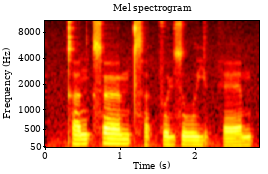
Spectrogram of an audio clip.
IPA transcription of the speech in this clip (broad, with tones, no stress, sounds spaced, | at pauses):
kʰ ɐ˨˧ ŋ t͡sʰ œː˧ m t͡sʰ ɐ˨ k̚ f ɵ˧ ɥ s uː˧ j ɪ˧ k̚ h ɛː˨˥ m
